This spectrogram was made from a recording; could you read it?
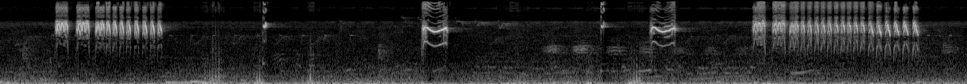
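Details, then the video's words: Sogon, a lively singing bird, used as a lure to make other sogon sing and grow agitated, also for trapping wild birds; call described as 'cuit cuit'. Two bursts of rapid, high, buzzy repeated notes bracket sharp, slurred whistled chirps over quiet background noise. "Pancingan Sogon Agar Bunyi dan Emosi, Sogon Bahan Auto Nyaut"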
